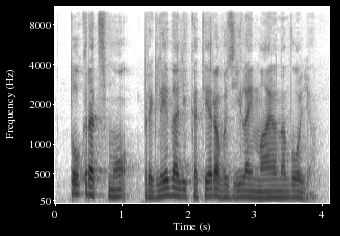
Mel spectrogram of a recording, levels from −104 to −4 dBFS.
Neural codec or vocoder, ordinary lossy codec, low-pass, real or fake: vocoder, 44.1 kHz, 128 mel bands, Pupu-Vocoder; none; 9.9 kHz; fake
